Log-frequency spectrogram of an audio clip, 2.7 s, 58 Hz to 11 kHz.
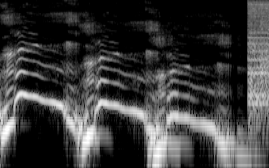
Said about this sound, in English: Yeah, also, for anybody who watched the Gen 1 anime, if you know that stock cow sound effect, or like angry bull sound effect, it's like the yeah. that get used as every show. That's all Tauros' cry is in the anime.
